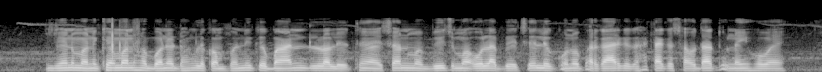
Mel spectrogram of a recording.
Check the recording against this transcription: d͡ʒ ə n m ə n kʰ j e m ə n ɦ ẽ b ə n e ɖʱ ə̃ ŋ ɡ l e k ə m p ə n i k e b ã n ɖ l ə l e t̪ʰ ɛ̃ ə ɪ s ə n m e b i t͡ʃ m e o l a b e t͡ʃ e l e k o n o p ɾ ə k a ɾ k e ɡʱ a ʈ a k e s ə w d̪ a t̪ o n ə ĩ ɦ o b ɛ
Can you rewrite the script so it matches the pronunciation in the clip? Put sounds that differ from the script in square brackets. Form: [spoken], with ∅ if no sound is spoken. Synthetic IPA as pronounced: d͡ʒ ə n m ə n kʰ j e m ə n ɦ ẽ b ə n e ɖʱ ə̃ ŋ ɡ l e k ə m p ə n i k e b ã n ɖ l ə l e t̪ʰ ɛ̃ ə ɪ s ə n m e b i t͡ʃ m e o l a b e t͡ʃ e l e k o n o p ɾ ə k a ɾ k e ɡʱ a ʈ a k e s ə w d̪ a t̪ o n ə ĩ ɦ o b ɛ

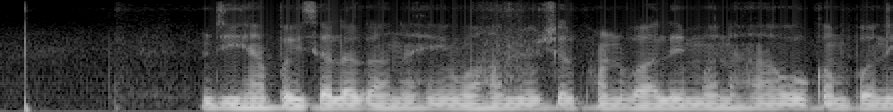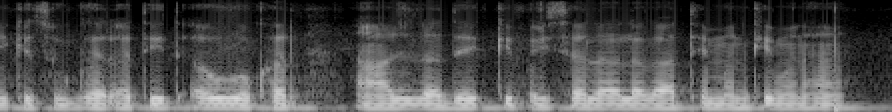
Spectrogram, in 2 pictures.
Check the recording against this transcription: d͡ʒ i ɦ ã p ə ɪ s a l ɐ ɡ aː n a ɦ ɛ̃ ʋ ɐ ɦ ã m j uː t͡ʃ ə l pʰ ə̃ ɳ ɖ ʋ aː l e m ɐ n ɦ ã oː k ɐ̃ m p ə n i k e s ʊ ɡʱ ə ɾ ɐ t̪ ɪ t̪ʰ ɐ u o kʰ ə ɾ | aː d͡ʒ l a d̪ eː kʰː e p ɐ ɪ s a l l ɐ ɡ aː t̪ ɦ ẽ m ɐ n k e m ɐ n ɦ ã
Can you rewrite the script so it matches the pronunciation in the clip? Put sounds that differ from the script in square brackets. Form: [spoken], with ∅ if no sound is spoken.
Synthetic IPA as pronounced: d͡ʒ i ɦ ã p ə ɪ s a l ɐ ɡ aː n a ɦ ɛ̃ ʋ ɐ ɦ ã m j uː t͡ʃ ə l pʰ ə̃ ɳ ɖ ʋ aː l e m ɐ n ɦ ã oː k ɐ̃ m p ə n i k e s ʊ ɡʱ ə ɾ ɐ t̪ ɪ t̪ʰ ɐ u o kʰ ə ɾ | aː d͡ʒ l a d̪ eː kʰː e p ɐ ɪ s a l l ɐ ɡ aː t̪ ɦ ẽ m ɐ n k e m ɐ n ɦ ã

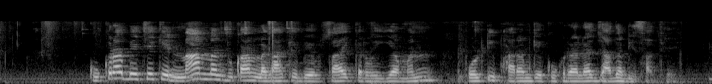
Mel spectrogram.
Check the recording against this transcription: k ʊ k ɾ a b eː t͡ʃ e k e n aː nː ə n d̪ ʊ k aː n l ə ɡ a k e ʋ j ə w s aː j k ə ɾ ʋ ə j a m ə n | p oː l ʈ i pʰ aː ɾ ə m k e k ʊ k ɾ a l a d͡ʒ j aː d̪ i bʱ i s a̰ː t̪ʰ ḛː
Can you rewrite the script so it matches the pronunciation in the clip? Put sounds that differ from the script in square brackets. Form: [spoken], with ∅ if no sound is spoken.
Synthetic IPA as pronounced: k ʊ k ɾ a b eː t͡ʃ e k e n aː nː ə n d̪ ʊ k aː n l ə ɡ a k e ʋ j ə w s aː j k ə ɾ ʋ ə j a m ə n | p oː l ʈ i pʰ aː ɾ ə m k e k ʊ k ɾ a l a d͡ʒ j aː d̪ [a] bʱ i s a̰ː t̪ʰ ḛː

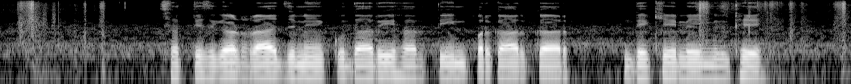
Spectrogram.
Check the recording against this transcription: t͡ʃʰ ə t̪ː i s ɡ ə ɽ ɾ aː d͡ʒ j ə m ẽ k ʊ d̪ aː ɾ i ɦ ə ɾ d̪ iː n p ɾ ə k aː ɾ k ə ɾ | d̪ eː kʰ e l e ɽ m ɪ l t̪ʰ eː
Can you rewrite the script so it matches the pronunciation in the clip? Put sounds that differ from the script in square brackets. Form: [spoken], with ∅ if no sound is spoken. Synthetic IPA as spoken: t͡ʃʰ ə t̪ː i s ɡ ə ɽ ɾ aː d͡ʒ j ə m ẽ k ʊ d̪ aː ɾ i ɦ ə ɾ [t̪] iː n p ɾ ə k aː ɾ k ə ɾ | d̪ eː kʰ e l e [∅] m ɪ l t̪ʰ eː

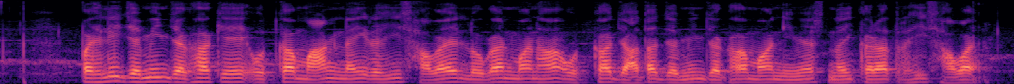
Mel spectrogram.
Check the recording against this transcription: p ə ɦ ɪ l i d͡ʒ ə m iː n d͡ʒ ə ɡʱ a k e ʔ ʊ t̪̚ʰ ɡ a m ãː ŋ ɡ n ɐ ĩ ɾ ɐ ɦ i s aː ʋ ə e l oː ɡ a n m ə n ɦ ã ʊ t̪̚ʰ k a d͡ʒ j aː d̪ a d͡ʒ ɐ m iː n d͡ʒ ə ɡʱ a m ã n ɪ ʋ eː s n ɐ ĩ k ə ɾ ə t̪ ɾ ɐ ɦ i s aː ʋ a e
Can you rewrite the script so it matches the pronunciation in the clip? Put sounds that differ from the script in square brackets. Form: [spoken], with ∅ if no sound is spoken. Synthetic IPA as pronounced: p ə ɦ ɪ l i d͡ʒ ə m iː n d͡ʒ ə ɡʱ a k e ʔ ʊ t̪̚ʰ [k] a m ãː ŋ ɡ n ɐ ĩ ɾ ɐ ɦ i s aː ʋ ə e l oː ɡ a n m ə n ɦ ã ʊ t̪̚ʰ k a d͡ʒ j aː d̪ a d͡ʒ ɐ m iː n d͡ʒ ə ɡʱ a m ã n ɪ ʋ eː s n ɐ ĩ k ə ɾ ə t̪ ɾ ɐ ɦ i s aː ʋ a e

